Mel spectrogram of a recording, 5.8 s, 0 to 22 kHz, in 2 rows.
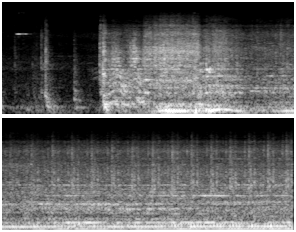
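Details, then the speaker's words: Ford XW sedan with 250 pre-crossflow six and C4 auto, first start after 17 years in storage on old oil: brief cranking, then steady even idle without knocks or misses; normal start. "gee sounds all right bro not too bad we'll put some fresh oil in it"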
